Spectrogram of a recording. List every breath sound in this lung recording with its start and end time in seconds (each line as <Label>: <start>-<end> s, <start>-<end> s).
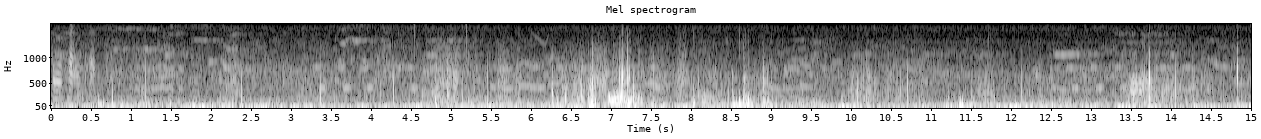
Inhalation: 4.40-5.27 s
Stridor: 0.81-1.67 s, 5.40-6.25 s, 8.97-9.65 s
Crackles: 6.29-7.50 s, 13.43-14.70 s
